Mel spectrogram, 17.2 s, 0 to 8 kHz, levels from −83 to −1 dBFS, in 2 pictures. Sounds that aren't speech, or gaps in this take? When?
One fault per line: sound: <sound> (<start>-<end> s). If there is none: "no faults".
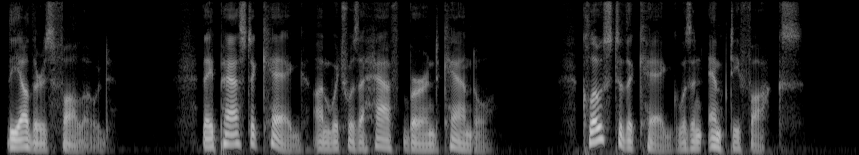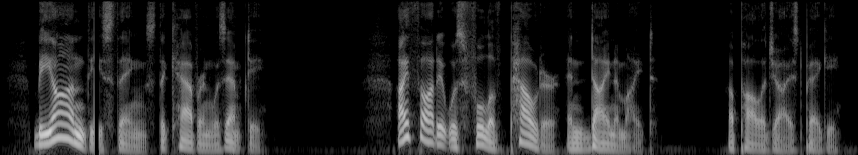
sound: dropout (9.5-9.6 s)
